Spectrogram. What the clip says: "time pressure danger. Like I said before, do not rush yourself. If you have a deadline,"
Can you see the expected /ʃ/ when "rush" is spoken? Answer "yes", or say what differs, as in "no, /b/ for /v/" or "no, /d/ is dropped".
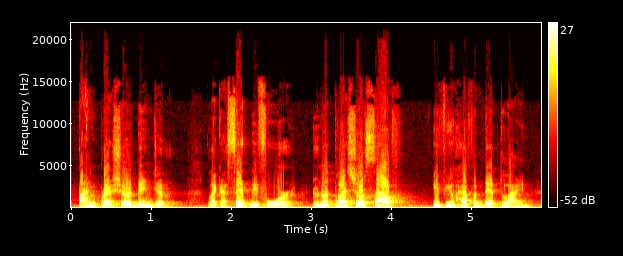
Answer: no, /s/ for /ʃ/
